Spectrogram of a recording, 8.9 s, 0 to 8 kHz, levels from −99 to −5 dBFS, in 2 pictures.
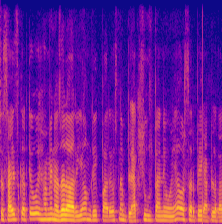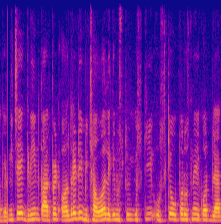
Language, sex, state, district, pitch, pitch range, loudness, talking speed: Hindi, male, West Bengal, Kolkata, 170 Hz, 155-185 Hz, -21 LUFS, 275 wpm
